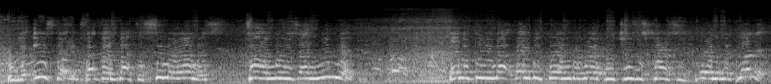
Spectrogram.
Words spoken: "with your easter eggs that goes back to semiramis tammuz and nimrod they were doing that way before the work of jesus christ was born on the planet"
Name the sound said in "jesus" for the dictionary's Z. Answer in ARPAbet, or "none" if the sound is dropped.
Z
